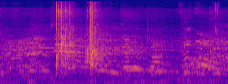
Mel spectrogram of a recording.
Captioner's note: all clapping hands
